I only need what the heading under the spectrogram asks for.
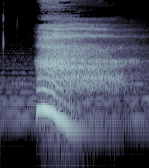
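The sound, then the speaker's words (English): A deep breath let out as a long, loud sigh during a guided relaxation exercise. It is breathy yet voiced, with its tone falling in pitch as it fades over about two seconds. “we'll inhale a nice deep breath in. Just let the body get heavy. Just one more. Inhale in.”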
